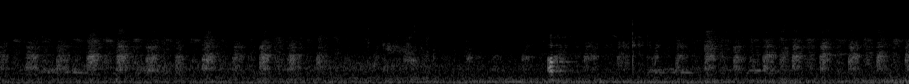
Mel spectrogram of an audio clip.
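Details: Belgian Malinois dog pants in fast, even, breathy puffs that continue without pause, over a low background hum and one short sharp click midway.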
